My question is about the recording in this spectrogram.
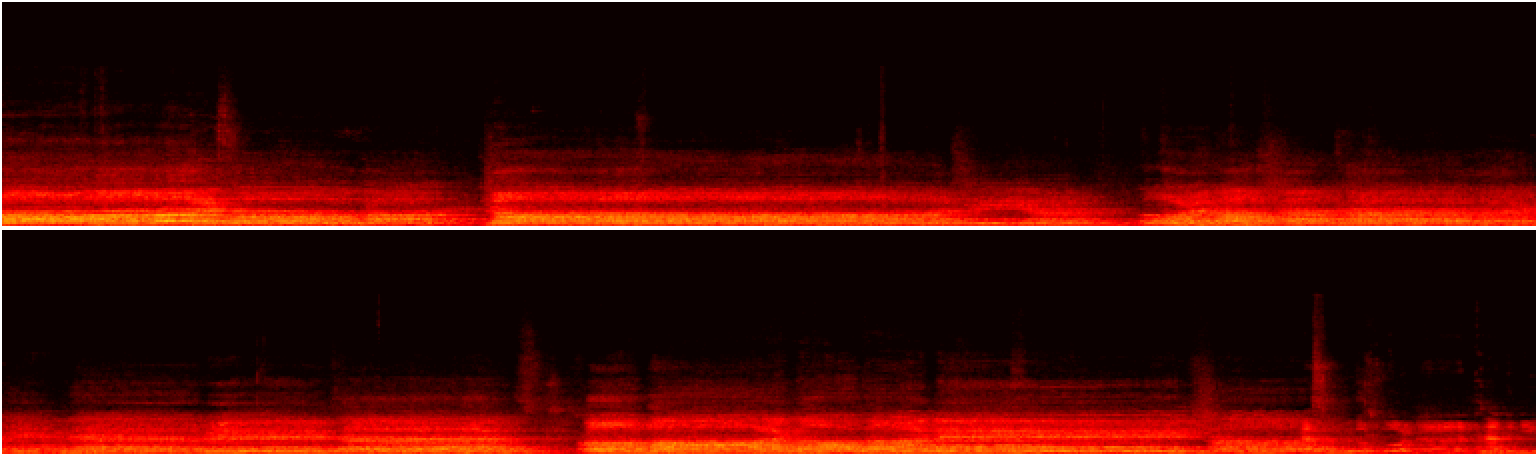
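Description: Mixed choir of men's and women's voices singing Orthodox liturgical chant a cappella, in long held phrases with short breaks between them about every six to ten seconds.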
